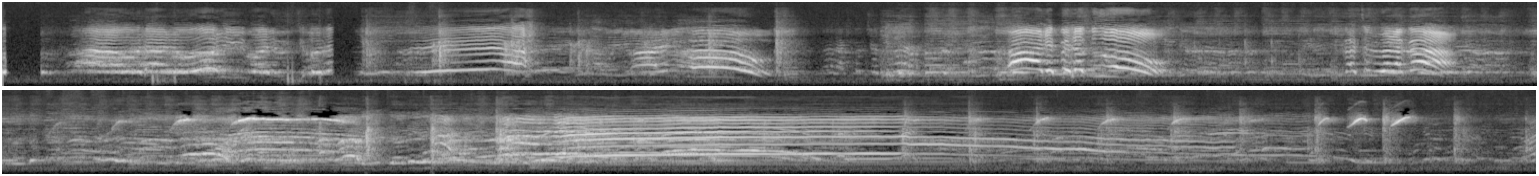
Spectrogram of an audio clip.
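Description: Singing with music: a melody sung with many sliding notes, and one long held note about two-thirds of the way through that slowly sinks in pitch.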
